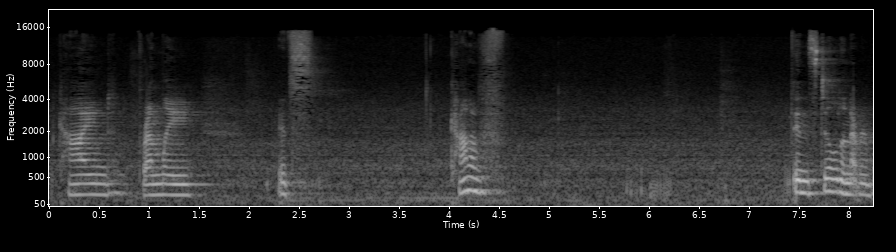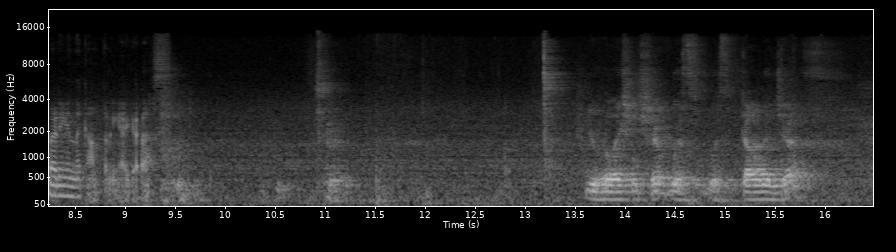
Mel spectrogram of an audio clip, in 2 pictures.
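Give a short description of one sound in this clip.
A woman speaks calmly and close by, in short bursts with pauses.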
